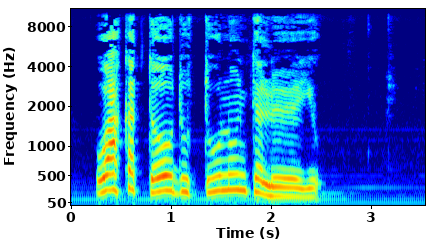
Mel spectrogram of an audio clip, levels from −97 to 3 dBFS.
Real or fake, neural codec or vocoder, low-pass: real; none; 9.9 kHz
